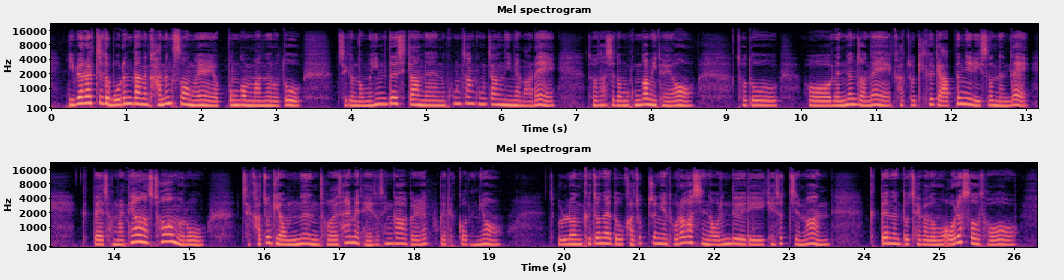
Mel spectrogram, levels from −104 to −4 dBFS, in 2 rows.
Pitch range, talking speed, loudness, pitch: 205-250 Hz, 310 characters per minute, -29 LUFS, 220 Hz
